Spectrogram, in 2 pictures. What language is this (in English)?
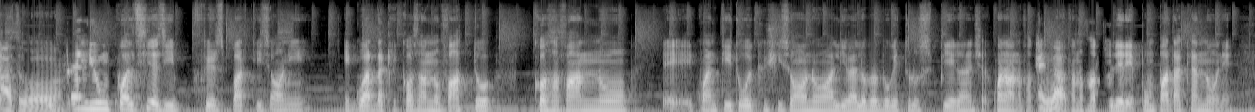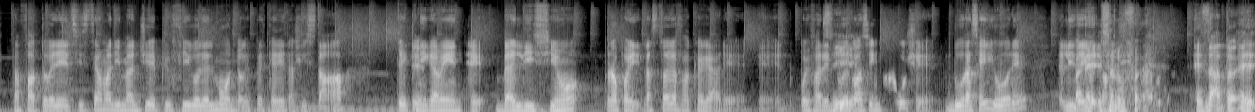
Italian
